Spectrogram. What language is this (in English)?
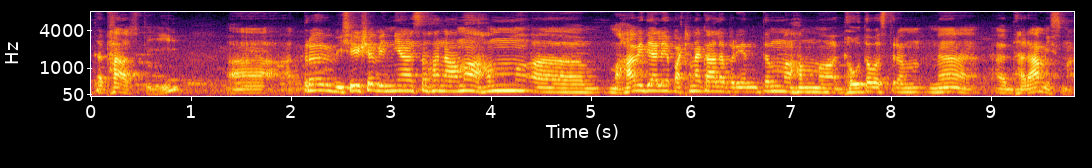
Sanskrit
